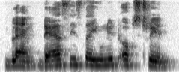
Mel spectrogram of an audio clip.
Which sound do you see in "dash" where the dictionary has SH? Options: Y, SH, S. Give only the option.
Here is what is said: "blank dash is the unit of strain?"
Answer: S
